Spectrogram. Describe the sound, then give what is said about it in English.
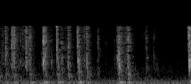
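Rapid typing on a computer keyboard as a word is entered, many quick, crisp keystrokes in an uneven rhythm, with one sharper key press near the end. “Let's type the word dictionary in here.”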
